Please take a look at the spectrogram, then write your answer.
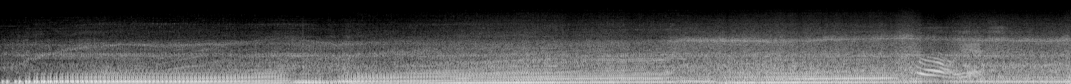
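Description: A Triumph Speed Twin 1200 motorcycle accelerates hard and close, its engine note climbing through the revs with short drops at gear changes, loud and continuous, while voices speak over it.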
